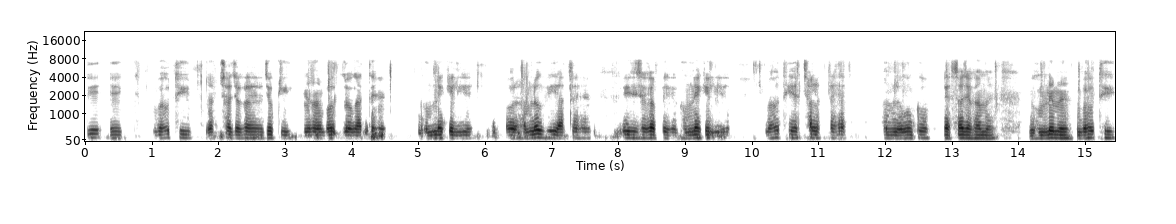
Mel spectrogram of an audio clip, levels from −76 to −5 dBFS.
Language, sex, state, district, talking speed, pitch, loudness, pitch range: Hindi, male, Bihar, Darbhanga, 175 wpm, 120 Hz, -22 LUFS, 115-125 Hz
